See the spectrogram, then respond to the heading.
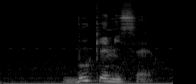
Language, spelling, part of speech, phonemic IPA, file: French, bouc émissaire, noun, /bu.k‿e.mi.sɛʁ/, Fr-bouc émissaire.ogg
- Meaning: scapegoat (someone punished for someone else's error(s))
